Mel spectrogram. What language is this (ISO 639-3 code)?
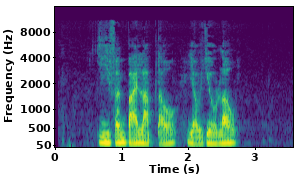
yue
